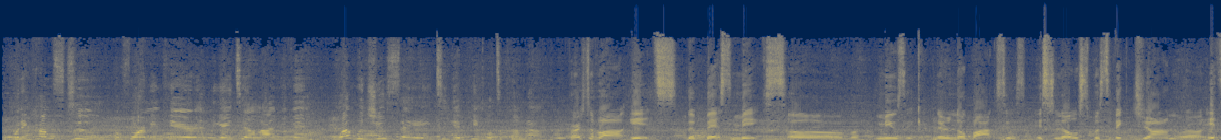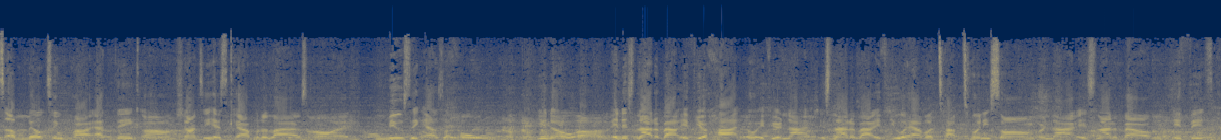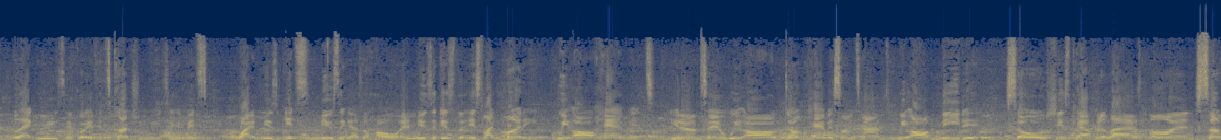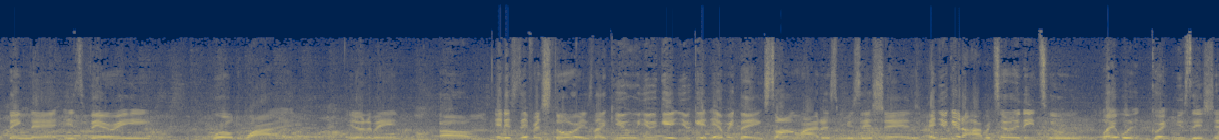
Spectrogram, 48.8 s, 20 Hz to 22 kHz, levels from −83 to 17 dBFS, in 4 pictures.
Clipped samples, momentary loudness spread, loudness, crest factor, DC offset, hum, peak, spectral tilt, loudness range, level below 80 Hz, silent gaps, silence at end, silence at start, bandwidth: under 0.1%; 5 LU; -11 LUFS; 12 dB; under 0.1%; none; 0 dBFS; -3 dB/octave; 2 LU; -32 dBFS; none; 0 s; 0 s; 18 kHz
